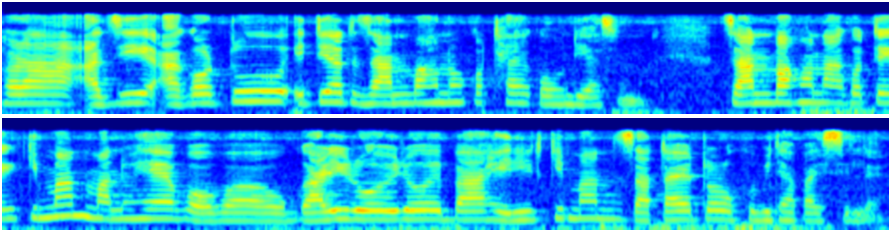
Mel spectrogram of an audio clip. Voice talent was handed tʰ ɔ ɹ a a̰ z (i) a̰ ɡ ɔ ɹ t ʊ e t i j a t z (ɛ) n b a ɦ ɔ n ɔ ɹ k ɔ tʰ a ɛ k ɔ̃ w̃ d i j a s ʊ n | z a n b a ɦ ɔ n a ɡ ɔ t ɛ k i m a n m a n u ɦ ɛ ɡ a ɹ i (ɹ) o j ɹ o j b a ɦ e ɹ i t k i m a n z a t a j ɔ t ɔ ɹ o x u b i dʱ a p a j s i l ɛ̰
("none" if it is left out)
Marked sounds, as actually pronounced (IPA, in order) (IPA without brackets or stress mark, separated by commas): i, a, ɹ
